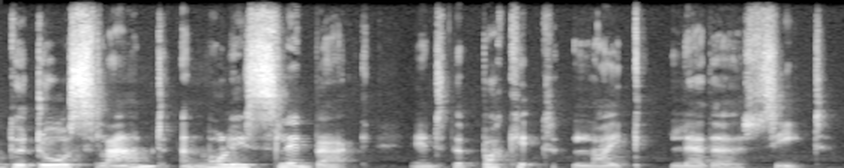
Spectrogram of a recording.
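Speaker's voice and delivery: ordinary delivery, nothing marked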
